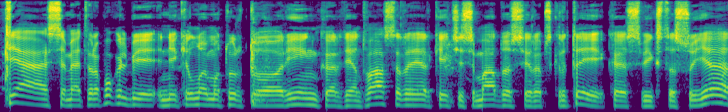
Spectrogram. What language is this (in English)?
Lithuanian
